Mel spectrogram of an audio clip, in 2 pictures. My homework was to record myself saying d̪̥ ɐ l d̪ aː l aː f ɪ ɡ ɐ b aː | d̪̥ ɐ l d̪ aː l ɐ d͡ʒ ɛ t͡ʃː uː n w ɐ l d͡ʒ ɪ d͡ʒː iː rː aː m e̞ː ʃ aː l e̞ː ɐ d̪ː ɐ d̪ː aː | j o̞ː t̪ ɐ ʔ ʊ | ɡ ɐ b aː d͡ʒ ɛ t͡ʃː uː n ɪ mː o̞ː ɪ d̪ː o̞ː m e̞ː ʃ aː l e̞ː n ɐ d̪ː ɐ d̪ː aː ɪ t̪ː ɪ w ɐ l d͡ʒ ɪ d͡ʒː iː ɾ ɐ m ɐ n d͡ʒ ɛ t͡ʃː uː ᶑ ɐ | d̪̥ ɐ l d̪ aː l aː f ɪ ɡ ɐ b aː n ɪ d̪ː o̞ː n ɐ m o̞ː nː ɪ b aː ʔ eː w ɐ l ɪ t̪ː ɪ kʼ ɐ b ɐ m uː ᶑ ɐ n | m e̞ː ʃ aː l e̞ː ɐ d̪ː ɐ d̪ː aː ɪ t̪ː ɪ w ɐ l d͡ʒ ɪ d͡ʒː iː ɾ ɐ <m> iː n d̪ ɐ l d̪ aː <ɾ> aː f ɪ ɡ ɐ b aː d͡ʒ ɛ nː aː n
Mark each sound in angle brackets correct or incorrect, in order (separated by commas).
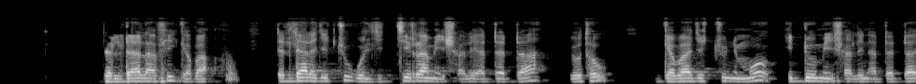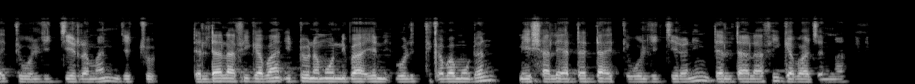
incorrect, incorrect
